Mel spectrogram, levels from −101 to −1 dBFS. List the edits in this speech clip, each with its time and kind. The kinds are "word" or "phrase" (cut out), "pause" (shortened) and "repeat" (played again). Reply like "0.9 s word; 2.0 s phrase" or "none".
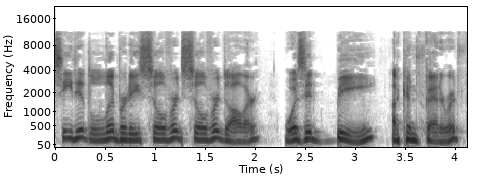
1.3 s repeat

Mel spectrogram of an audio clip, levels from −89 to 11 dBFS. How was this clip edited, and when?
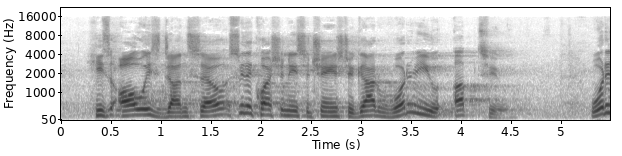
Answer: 1.8 s word

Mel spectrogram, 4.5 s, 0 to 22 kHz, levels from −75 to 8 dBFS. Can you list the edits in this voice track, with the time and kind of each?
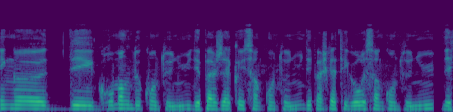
none

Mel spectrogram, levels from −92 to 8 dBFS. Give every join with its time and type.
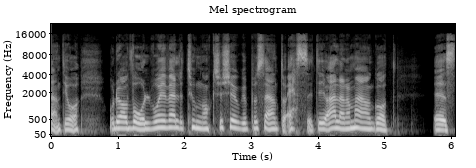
none

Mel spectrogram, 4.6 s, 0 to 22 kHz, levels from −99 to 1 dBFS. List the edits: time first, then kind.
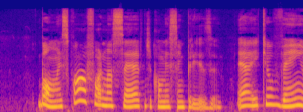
2.2 s word; 2.7 s word

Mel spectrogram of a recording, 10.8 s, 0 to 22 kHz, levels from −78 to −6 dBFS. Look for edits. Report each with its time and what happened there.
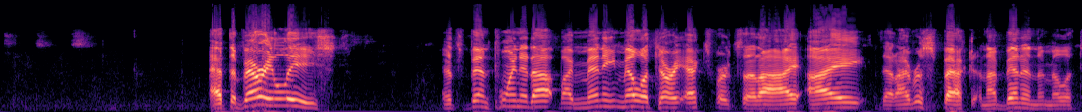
8.7 s pause

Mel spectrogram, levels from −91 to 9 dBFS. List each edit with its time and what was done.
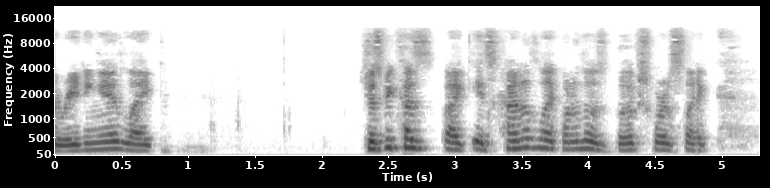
none

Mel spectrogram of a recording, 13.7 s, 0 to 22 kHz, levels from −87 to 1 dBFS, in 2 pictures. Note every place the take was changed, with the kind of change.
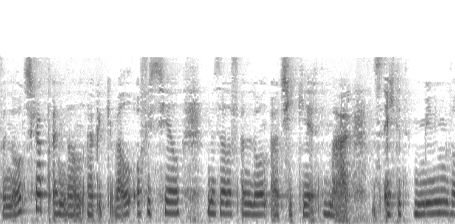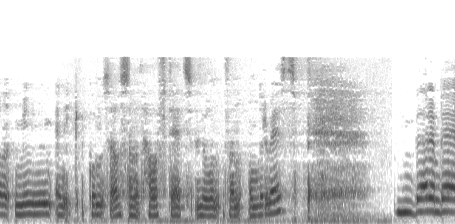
8.8 s phrase; 12.7 s pause

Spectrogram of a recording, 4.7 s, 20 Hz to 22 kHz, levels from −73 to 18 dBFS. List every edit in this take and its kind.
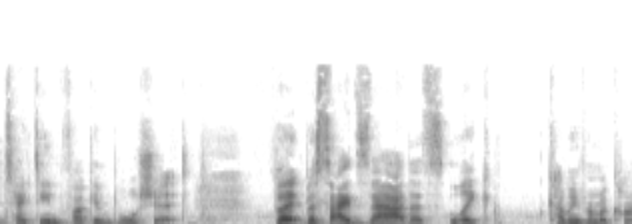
none

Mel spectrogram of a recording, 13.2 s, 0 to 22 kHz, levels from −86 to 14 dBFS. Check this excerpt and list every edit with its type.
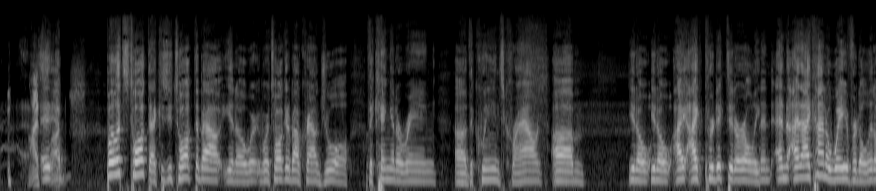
2.2 s word; 5.5 s word; 8.2 s pause; 9.8 s repeat; 11.4 s word

